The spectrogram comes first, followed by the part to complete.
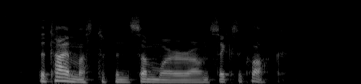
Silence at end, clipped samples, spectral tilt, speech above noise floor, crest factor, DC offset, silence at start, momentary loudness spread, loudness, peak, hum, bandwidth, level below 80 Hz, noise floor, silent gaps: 0.95 s; under 0.1%; -5.5 dB/octave; 44 dB; 24 dB; under 0.1%; 0.4 s; 13 LU; -37 LUFS; -14 dBFS; none; 13.5 kHz; -74 dBFS; -81 dBFS; none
